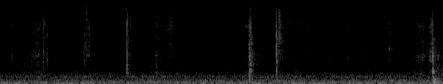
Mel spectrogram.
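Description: Tarot cards being handled on a tabletop: irregular, light clicks and slides of cardstock as cards are touched, picked up and laid down.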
